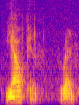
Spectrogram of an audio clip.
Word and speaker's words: Yaopin Ren: Yaopin Ren. That's exactly how you say it as well. You got it spot on.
